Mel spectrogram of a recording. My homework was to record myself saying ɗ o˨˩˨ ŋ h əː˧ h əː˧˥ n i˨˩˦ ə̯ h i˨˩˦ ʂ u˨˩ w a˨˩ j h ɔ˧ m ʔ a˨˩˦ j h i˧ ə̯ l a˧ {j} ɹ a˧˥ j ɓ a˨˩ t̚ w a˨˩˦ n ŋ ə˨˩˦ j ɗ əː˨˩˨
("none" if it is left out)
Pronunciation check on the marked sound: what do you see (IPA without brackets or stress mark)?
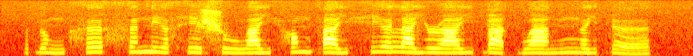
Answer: j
